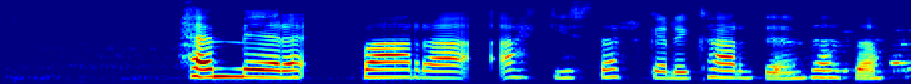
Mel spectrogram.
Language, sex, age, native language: Icelandic, female, 14, Icelandic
